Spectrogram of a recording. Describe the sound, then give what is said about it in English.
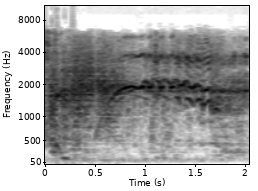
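A horse whinnies after being hit during a gunfight, one long, loud, high-pitched whinny with a quavering, wavering pitch that fades slightly at the end. “Hit one of the horses.”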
